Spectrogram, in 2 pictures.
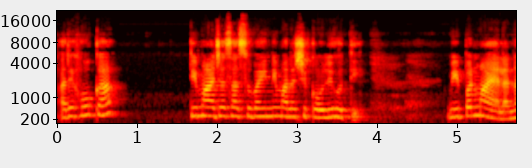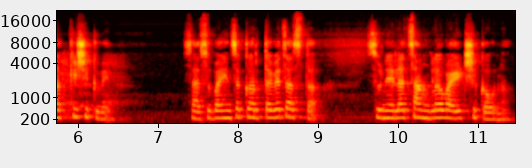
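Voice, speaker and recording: A proud older mother-in-law talks in a warm yet bossy manner, as a woman reads her in a storybook. Her voice sits fairly high and sounds clearly pleased with herself. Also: steady tone, a little slow.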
